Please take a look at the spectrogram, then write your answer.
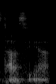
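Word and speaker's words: Taccia: because I was like, is it Tatsia or Tassia? Because I've heard somebody refer to it as Tassia, and she was like, it's Tassia.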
